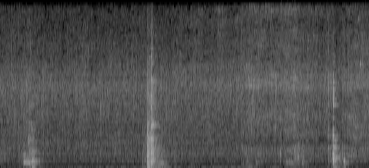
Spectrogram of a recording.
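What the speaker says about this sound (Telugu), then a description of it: "ఇదిగోండి మసాలా ముద్ద కూడా బాగా వేగింది." Masala paste for an Andhra-style magha (salmon) fish curry being stirred and fried in a pan, with quiet background sizzle and three distinct scraping stir strokes, close and moderate in level, no talk.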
